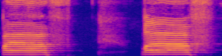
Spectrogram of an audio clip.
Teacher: قاف زبان کی جڑ کی ابتدا اس کے مقابل اوپر کے تالو سے ادا ہوتا ہے۔ زبان کی جڑ کی ابتدا مطلب کہ جہاں سے ہماری زبان شروع ہو رہی ہے، جہاں زبان کی جڑ ہے وہ اوپر کے تالو سے ملے گا تو کیا ادا ہوگا، قاف ادا ہوگا، ٹھیک ہے۔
